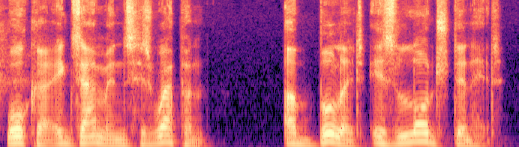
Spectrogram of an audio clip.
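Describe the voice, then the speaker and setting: A man's voice: medium pitch, lively intonation, normal speed, darkish tone, husky, no echo, studio quality. A man reading the stage directions of a script steadily and matter-of-factly in a table read over a video call.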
